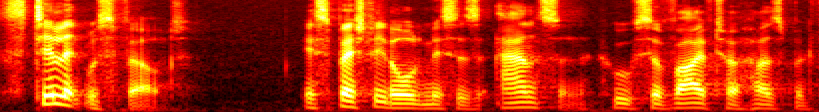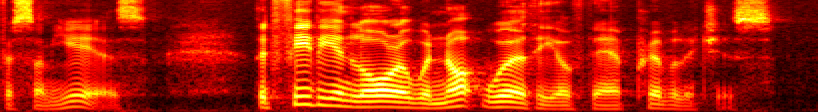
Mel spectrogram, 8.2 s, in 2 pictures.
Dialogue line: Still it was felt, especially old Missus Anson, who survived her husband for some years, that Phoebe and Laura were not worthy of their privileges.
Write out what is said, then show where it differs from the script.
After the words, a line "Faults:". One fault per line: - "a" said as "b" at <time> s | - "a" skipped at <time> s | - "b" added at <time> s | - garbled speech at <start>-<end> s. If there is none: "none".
Still it was felt, especially old Missus Anson, who survived her husband for some years, that Phoebe and Laura were not worthy of their privileges.
Faults:
none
